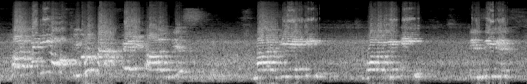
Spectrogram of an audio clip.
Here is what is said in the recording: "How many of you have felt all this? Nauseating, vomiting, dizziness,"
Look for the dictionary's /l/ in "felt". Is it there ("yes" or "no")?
no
